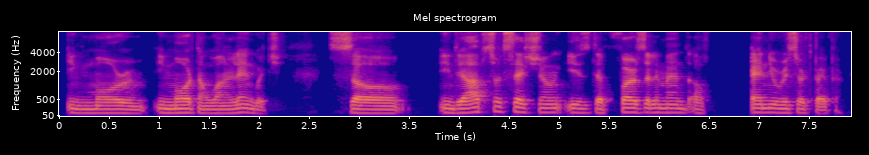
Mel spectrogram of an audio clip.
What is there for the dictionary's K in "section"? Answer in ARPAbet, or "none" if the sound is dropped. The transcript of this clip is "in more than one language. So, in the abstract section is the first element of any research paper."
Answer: none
